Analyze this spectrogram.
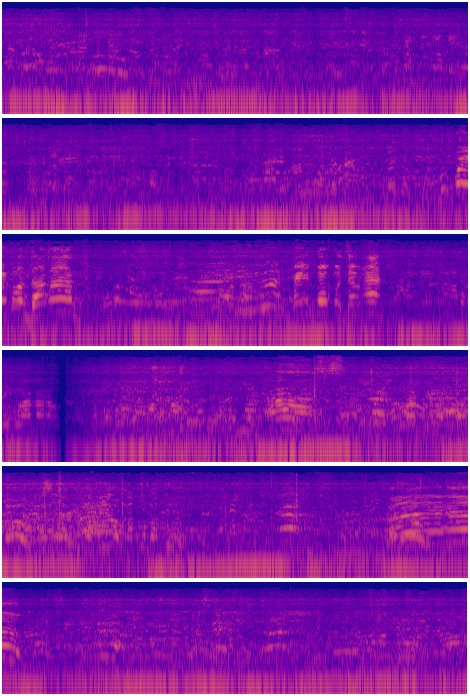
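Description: A crowd of people chatters outdoors all around.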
